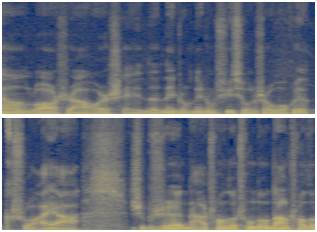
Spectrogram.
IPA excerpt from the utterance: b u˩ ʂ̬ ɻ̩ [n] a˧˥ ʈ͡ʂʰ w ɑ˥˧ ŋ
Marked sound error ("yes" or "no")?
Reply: no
